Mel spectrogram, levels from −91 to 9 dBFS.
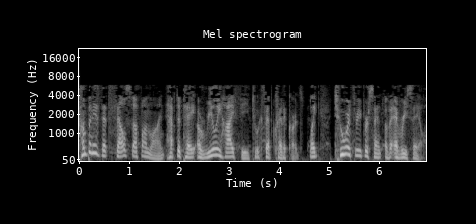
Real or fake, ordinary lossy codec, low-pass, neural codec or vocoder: real; MP3, 24 kbps; 7.2 kHz; none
